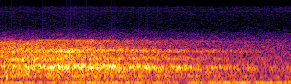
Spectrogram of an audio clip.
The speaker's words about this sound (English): Just allowing the breath to fall where it will, but breathing into the belly, breathing out, letting go.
